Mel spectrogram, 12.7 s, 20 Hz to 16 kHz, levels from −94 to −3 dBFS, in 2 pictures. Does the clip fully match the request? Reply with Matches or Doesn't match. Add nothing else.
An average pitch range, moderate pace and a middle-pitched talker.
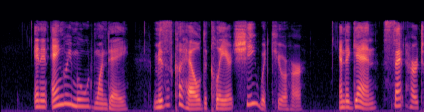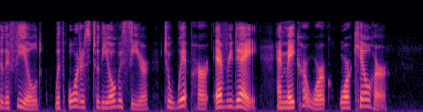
Doesn't match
